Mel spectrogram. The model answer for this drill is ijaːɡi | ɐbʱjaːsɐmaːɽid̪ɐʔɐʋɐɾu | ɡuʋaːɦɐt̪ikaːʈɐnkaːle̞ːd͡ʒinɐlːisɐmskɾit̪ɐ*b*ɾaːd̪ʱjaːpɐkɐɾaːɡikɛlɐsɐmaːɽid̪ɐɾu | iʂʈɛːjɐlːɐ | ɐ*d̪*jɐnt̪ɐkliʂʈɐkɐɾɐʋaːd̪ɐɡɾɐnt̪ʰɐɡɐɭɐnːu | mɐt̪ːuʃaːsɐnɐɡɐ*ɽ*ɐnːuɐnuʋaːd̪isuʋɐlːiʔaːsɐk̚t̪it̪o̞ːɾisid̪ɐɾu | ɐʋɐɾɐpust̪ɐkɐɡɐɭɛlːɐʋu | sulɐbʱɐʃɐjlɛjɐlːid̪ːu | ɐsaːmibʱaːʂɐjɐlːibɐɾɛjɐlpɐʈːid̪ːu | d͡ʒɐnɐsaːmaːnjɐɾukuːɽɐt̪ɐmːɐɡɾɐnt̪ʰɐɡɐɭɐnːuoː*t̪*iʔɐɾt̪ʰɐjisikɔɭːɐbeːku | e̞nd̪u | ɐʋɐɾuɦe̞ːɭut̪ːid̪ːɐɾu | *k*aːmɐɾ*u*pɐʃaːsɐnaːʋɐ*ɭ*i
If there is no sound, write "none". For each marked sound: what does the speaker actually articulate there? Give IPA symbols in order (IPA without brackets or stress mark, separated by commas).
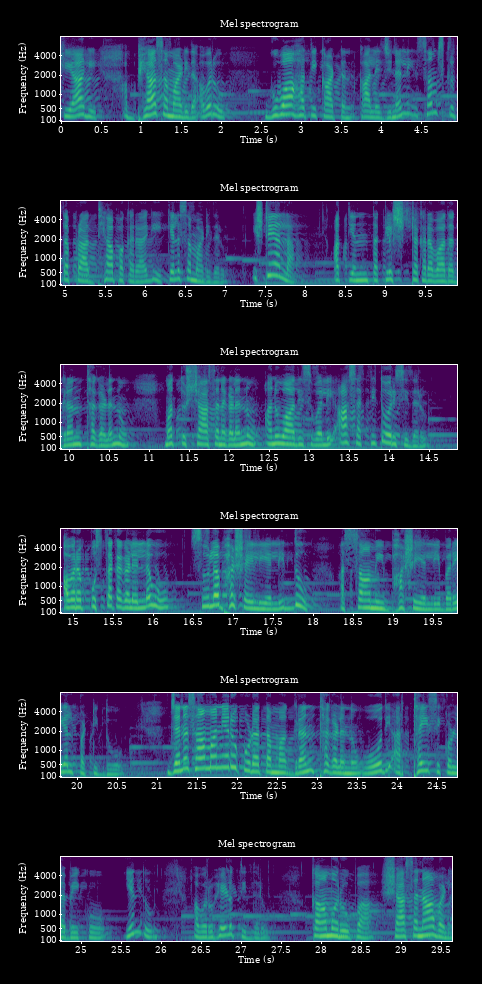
p, t̪, ɭ, d̪, k, uː, ɭ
